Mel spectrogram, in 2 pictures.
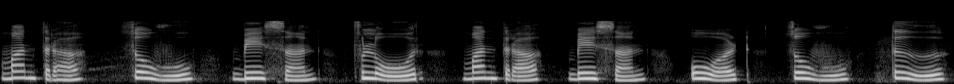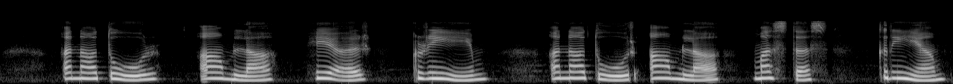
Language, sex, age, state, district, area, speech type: Kashmiri, female, 18-30, Jammu and Kashmir, Ganderbal, rural, read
